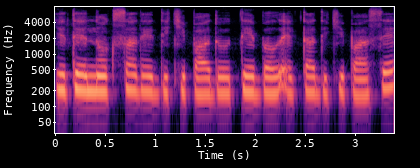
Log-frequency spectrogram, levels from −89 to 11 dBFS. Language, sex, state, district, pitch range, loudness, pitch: Nagamese, female, Nagaland, Kohima, 180-200 Hz, -17 LUFS, 185 Hz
